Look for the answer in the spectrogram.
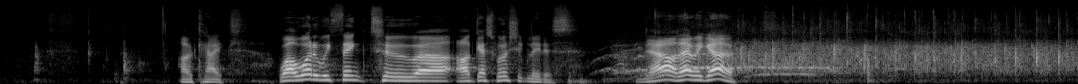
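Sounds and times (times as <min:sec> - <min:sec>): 
speech: 0:01.8 - 0:07.5
crowd clapping: 0:06.3 - 0:10.7.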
